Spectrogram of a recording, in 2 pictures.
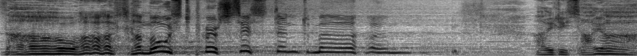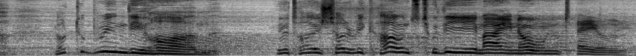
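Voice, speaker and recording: A man's voice: on the high side, big pitch swings, darkish tone. An unearthly male ghost speaks in a long, washing reverb over music. He is a sorrowful, haunted writer from a tabletop fantasy game, declaiming in theatrical old-fashioned diction. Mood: resigned, melancholy. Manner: theatrical archaic diction, drawn-out delivery. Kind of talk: tabletop role-play.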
